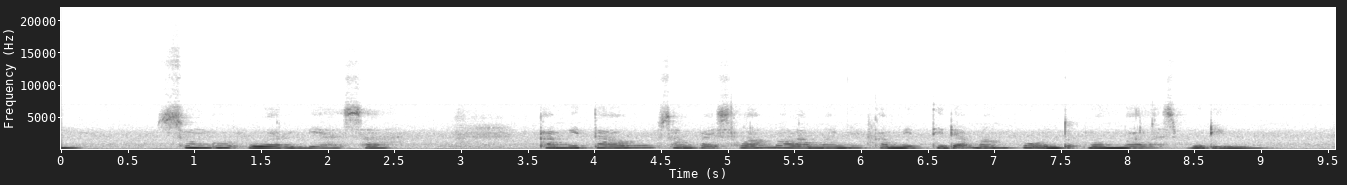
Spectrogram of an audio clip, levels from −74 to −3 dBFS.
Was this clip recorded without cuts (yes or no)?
yes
